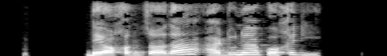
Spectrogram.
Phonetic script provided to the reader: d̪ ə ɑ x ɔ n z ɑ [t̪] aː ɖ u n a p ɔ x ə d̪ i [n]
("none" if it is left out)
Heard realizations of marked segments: d̪, none

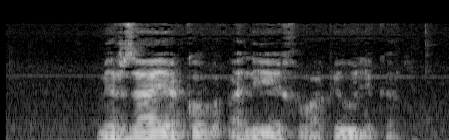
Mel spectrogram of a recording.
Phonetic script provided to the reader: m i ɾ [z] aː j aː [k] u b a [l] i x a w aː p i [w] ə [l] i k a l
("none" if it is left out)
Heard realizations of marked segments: z, k, l, w, l

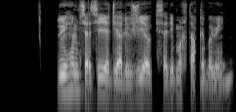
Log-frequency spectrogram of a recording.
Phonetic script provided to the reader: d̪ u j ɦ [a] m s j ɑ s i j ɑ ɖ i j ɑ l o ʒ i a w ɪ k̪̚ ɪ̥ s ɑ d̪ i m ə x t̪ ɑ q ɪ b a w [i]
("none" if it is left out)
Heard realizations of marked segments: a, i

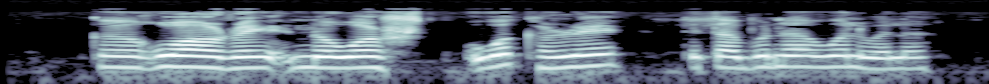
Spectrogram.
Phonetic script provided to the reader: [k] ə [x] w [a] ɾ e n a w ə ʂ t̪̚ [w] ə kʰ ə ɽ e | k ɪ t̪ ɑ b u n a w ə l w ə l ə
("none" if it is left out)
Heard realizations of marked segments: k, ɣ, ɑ, w

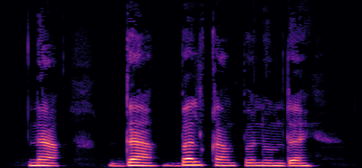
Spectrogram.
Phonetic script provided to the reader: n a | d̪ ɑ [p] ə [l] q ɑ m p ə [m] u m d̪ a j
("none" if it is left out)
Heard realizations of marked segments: b, l, n

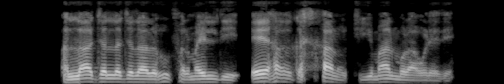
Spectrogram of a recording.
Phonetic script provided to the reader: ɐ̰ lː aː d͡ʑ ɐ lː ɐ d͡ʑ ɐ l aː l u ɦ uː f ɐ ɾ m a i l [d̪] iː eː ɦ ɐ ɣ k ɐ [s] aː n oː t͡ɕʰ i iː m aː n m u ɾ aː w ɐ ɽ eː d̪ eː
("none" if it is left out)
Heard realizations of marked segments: d̪, s

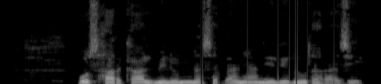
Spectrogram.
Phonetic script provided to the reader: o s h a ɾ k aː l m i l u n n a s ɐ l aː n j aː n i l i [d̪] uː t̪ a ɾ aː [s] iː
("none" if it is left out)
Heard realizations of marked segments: d̪, z

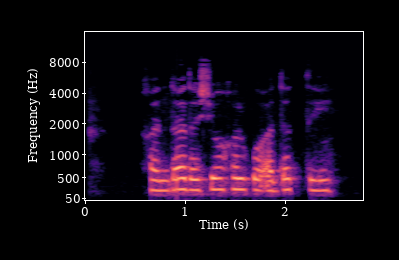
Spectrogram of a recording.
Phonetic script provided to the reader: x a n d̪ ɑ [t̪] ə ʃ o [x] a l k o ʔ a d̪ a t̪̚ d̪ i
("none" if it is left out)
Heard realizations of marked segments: d̪, x

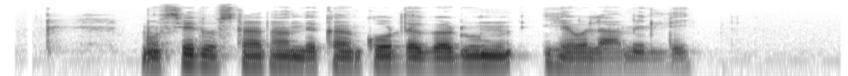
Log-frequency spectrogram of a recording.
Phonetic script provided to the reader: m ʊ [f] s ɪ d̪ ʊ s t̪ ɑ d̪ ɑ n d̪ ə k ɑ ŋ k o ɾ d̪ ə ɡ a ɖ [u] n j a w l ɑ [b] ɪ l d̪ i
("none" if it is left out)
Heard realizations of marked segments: f, u, m

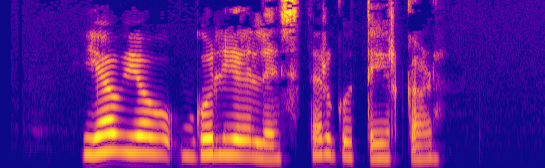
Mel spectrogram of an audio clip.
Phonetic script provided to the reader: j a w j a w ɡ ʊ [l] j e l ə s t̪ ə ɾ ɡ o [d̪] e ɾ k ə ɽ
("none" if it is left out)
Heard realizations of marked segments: l, t̪

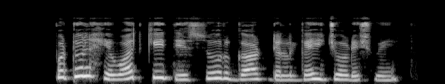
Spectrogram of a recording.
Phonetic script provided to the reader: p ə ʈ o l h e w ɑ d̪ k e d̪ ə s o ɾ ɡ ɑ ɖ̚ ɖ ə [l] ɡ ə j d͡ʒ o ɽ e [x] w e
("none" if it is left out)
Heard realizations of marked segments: l, ʃ

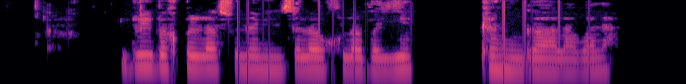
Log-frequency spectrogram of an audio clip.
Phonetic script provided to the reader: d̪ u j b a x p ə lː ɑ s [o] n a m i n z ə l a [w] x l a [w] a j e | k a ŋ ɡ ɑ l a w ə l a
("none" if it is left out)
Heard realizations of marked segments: u, w, b

